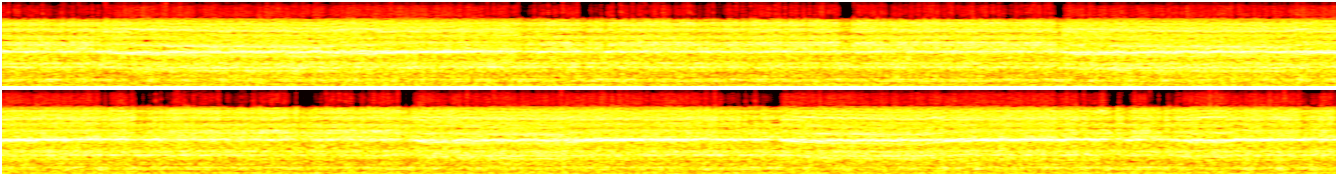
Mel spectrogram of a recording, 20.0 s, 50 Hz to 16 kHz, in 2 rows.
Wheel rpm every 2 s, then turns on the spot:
230, 220, 230, 230, 210, 230, 230, 230, 220, 230.
none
